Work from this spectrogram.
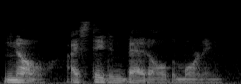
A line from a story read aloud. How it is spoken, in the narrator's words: answered the other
